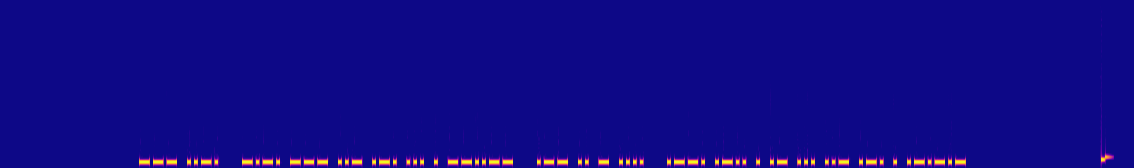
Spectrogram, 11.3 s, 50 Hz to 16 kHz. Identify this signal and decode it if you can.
Morse code, heard as a keyed tone, about 36 wpm, 700 Hz. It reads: OF COURSE, WITH PLEASURE.
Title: Sentences from Top 1600 Words 35wpm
